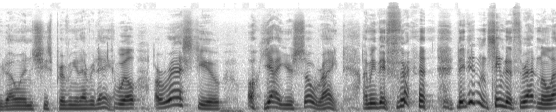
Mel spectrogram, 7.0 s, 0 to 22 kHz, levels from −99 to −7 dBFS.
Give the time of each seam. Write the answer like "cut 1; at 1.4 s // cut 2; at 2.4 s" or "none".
cut 1; at 1.4 s // cut 2; at 3.0 s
